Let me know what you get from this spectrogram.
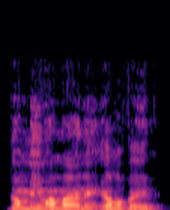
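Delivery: usual speaking voice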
